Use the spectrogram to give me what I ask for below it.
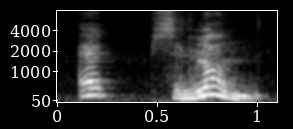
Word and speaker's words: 엡실론: 엡실론, 엡실론. 엡은 조금 올리고 론자는 많이 올리고 엡실론. 예. 그게 어떻게 됐지? 에에다 푸실론 한 거예요. 엡실론, 엡실론.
